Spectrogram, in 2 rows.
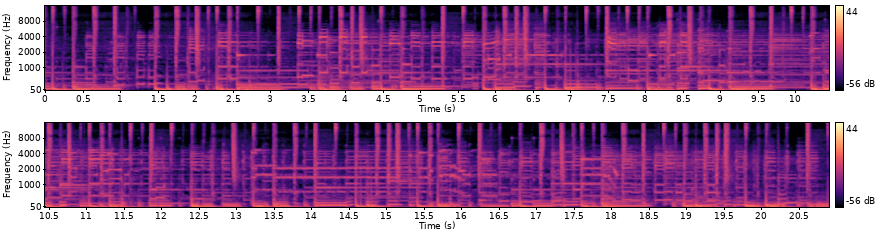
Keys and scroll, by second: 2.4 space, 4.7 space, 6.7-9.7 typing, 7.4 alt+space, 9.5 ctrl+alt+z, 12.6-15.5 typing, 15.0 alt+space, 17.6 ctrl+shift+BackSpace, 17.9 v, 18.1 space, 19.6 l.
